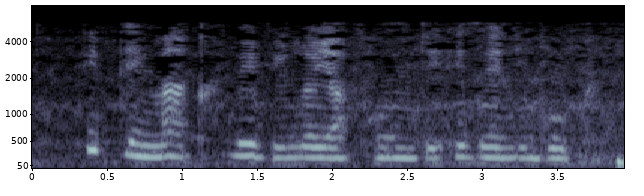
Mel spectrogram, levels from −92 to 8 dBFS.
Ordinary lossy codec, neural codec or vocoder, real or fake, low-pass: MP3, 24 kbps; codec, 16 kHz, 4 kbps, FreqCodec, larger model; fake; 7.2 kHz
